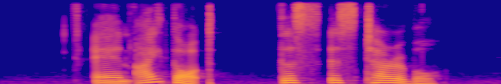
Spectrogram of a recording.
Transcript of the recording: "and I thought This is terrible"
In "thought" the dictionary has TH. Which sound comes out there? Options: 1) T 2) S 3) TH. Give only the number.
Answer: 3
